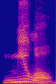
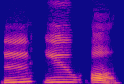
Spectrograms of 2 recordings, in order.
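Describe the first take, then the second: First: Said in the usual way. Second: Mule broken into slow separate sounds, "M U L"; sounded out. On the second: Shown as a demonstration. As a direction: tap out "M U L" sound by sound, drawn out. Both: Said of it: "tap it out".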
